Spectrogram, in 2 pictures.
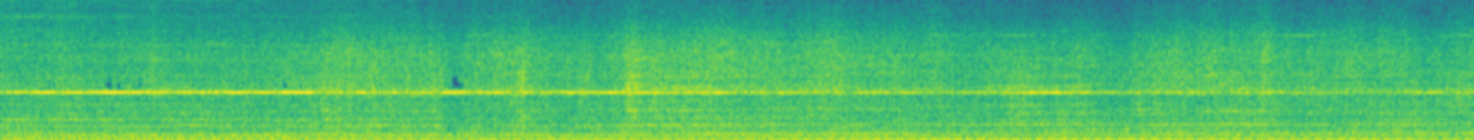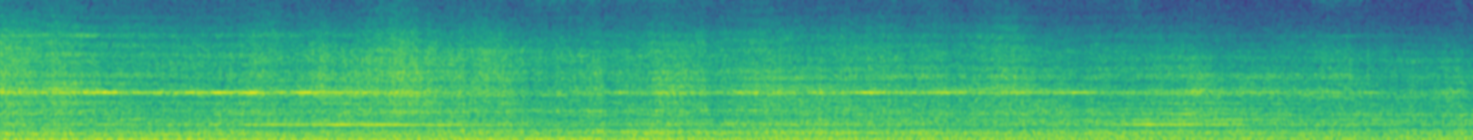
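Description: Loaded coal train rolling round a curve: a steady low diesel-locomotive drone with the wheels squealing thinly and high on the curve, the squeal coming and going.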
